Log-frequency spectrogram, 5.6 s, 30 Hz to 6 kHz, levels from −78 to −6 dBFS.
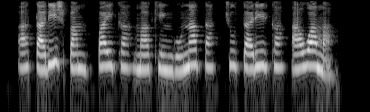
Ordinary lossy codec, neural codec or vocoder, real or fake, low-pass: Opus, 64 kbps; none; real; 5.4 kHz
